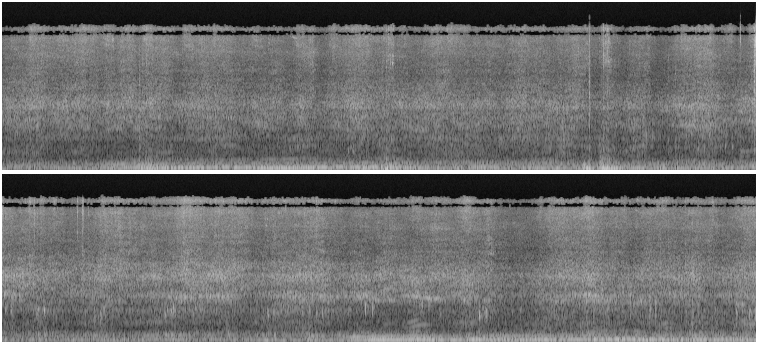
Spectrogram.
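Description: Inside a car cruising on a highway: steady low road-and-tyre rumble with engine hum, louder for two stretches as the car pulls along, and a brief knock about twelve seconds in.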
